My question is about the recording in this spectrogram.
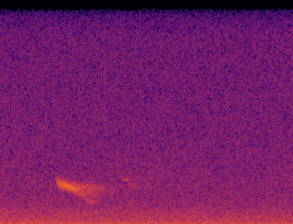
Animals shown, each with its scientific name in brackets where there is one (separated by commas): Veery (Catharus fuscescens)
